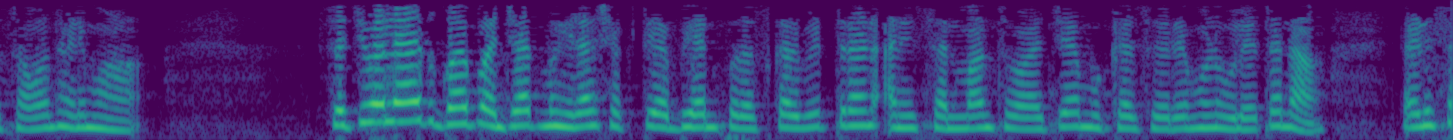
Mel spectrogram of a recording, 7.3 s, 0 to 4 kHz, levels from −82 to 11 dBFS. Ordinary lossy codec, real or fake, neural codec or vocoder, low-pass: none; real; none; 3.6 kHz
